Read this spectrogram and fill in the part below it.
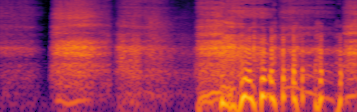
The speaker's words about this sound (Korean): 숨을 헐떡 이는 모습이 백, 백디 하셔가지고.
